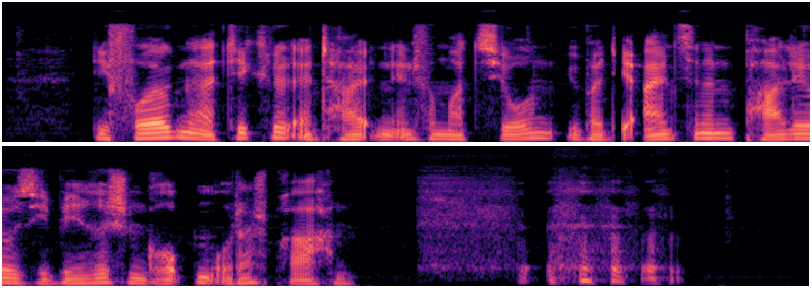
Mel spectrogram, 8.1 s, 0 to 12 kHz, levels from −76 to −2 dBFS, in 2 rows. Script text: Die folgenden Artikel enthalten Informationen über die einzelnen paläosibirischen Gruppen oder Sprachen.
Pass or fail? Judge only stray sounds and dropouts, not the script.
fail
